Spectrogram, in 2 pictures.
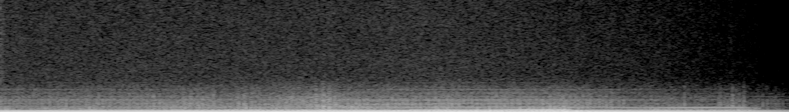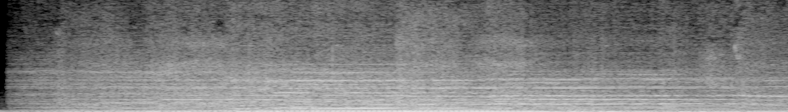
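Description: Slow post-rock music plays with no voices: deep sustained drones hum quietly at first, then swell halfway through into a fuller, brighter wash of layered, ringing instruments.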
